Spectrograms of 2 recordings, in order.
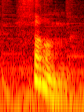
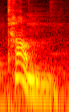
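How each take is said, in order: First: The word begins with a th sound. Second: The word begins with a plain t sound.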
